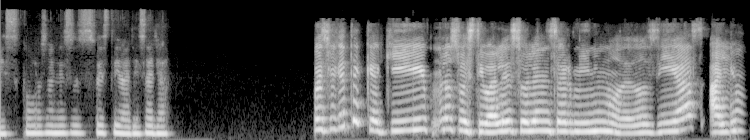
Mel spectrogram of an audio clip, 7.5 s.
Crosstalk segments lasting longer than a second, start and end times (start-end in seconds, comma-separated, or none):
none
